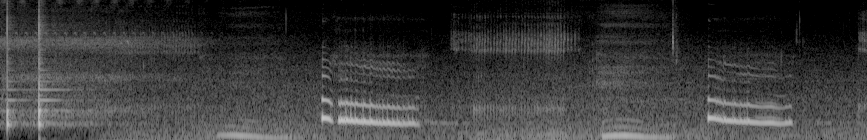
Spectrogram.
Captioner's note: snoring and cooing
